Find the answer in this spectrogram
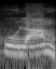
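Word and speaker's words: Coulomb: है गुलाम होता है इसको इंग्लिश में किसी ओए कौन सी ओ एम बी कहते हैं यह क्या तक साइलेंट होता है इसको क्या बोलते हैं बीच साइलेंट होता इंग्लिश वाले बच्चे ज्यादा तेज न कि गुलाम होता है गुलाम नहीं शुद्ध गुलाम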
